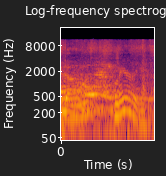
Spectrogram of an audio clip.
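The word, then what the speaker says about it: Dún Laoghaire: It's pronounced Dun Larry.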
